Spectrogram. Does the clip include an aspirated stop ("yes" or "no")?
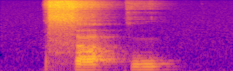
no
